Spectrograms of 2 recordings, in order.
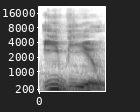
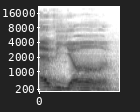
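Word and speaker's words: Evian: to pronounce it right it's called Ean not Evan okay the American way of pronouncing it is Ean y'all out of pocket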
